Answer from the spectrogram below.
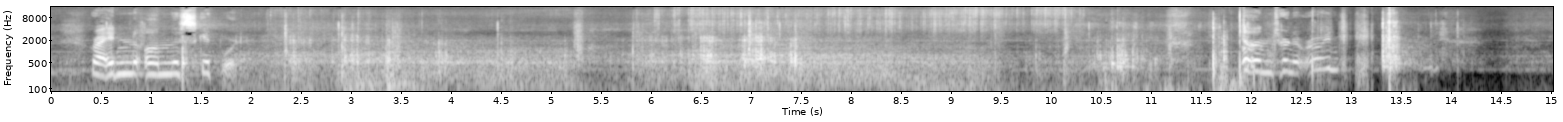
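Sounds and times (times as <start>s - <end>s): longboard wheels rumbling on pavement: 1.8s - 11.9s.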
